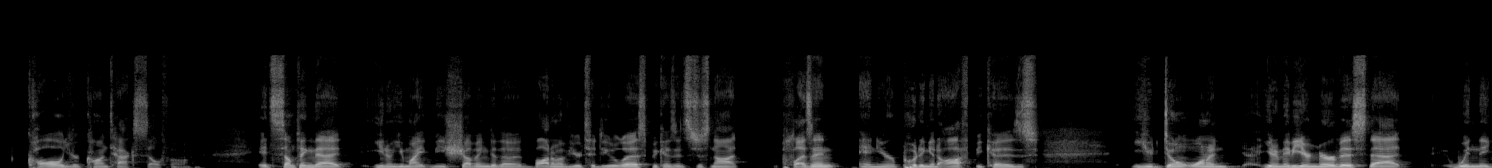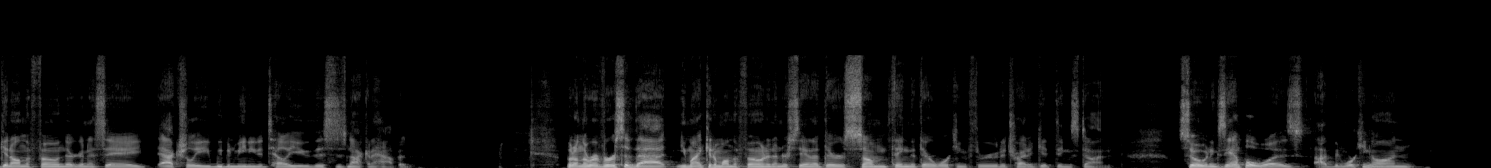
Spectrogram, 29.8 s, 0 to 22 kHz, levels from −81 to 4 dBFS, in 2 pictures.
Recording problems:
none

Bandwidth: 14.5 kHz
